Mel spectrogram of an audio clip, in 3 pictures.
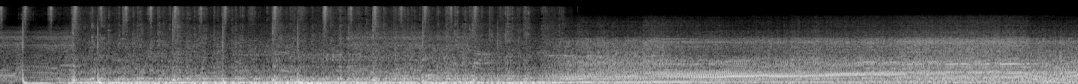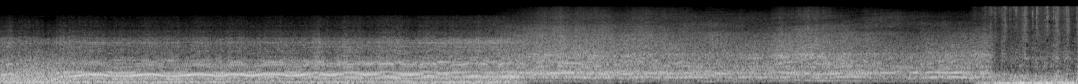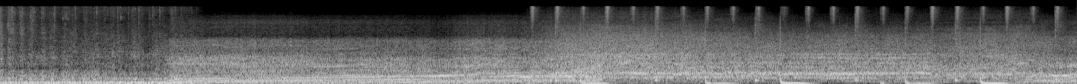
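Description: Dirt Super Late Model race cars' V8 engines running hard around a dirt oval, the engine note rising and falling as the cars accelerate and pass. Near the end there are rising glides in pitch as the cars come back on the throttle.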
